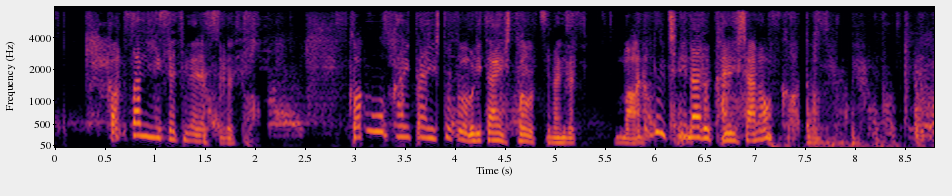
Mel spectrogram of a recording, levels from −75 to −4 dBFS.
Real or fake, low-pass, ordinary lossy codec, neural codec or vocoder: fake; 7.2 kHz; none; codec, 16 kHz in and 24 kHz out, 0.6 kbps, FireRedTTS-2 codec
